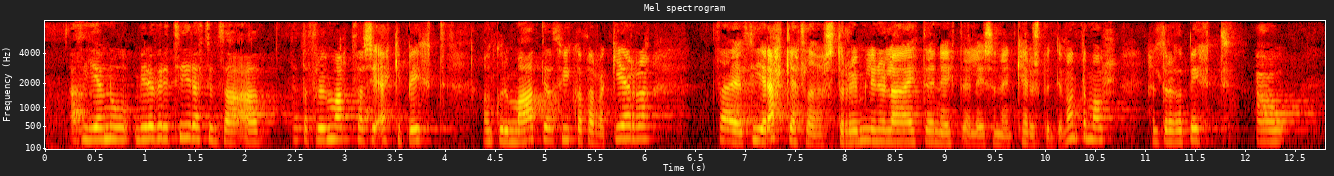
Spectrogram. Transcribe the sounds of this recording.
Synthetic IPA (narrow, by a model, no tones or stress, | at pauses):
aθijɛɛnumjɛɾavɪɾɪðt̪ʰiːðɾajht̪ʏmθaa̰ðθɛht̪afɾʏmvar̥t̪θasjɛʔɛhcɪpɪxt̪ | ɪn̥kvɾʏmaːt̪ɪawθvikʰvaðθaɾvacɛːɾa | θaðɛθiɛɾɛhcɪaht̪laast̪ɾœmlinʏlaːɣaejht̪ɪðɪnejht̪ɪðaleːjsanɛncʰɛɾʏspʏnt̪ɪvant̪amaːwlhɛlt̪ʏɾɛɣðapɪxt̪ | aw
